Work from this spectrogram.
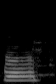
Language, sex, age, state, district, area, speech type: Assamese, female, 30-45, Assam, Sivasagar, rural, conversation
